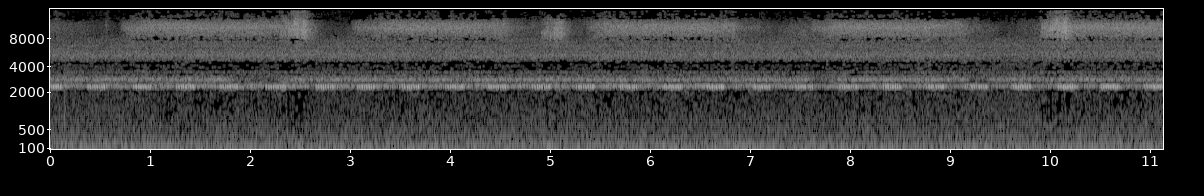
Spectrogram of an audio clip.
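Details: Cicadas on a warm southern night: loud sizzling buzzes lasting about two seconds alternate with brief pauses over a steady metallic trill, the pattern repeating throughout.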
